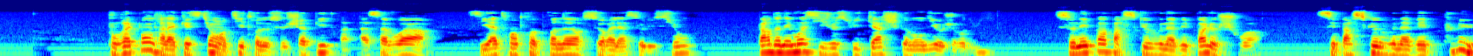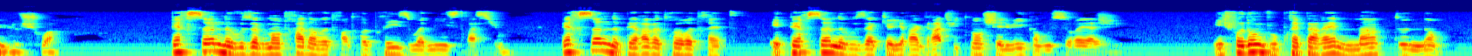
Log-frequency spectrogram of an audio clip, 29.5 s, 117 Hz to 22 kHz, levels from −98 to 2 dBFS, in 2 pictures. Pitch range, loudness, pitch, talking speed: 105-150 Hz, -19 LUFS, 120 Hz, 155 wpm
